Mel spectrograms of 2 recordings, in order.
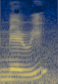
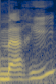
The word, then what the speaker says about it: Marie: La première fois, j'ai essayé de le prononcer en mode bah l'américaine, j'ai dit Mary et ils me l'ont écrit M E 2 Ry. Et cette fois, je me suis dit "OK, je vais le prononcer à la française pour voir comment ils l'écrivent." Donc j'ai dit "Marie". Elle m'a dit quoi ?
